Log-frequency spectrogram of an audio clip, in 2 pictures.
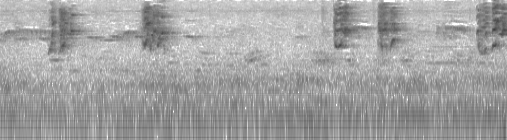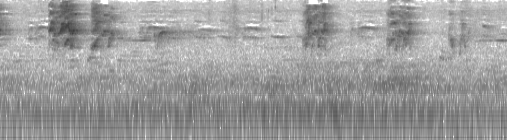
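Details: Lovebird singing without stopping, giving sharp high chirps and squeaks spaced about a second apart, some in close pairs, over low background hum.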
